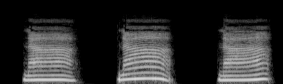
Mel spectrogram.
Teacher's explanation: เมื่อเราผันด้วยวรรณยุกต์เอกจะออกเสียงโทและถ้าผันด้วยวรรณยุกต์โทจะออกเสียงตรี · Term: อักษรต่ำ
